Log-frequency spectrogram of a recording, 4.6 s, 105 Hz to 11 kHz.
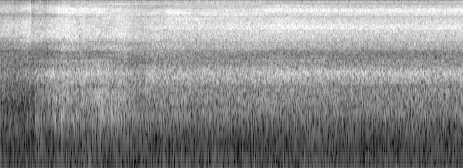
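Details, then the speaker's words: Mr Cool Advantage 12K ductless mini split heat pump, line set covers removed outside the house: loud, steady gas hiss for several seconds without fading as the factory nitrogen holding charge bleeds off, as expected. "i'm told that there could be a little bit of nitrogen in here so just kind of be prepared for a little bit of you know outgassing when you take these covers off so i don't know if you can hear that but it is definitely releasing a lot of pressure"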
